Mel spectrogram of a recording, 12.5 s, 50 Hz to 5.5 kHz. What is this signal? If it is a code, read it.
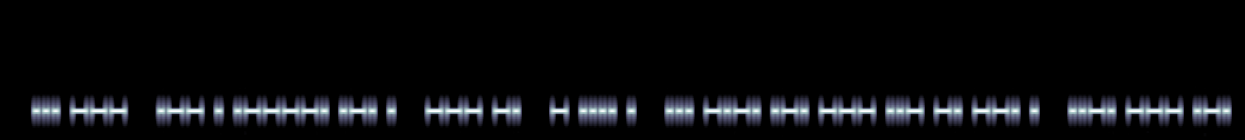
Morse code, heard as a keyed tone, about 25 wpm, 600 Hz. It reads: SO WE'RE ON THE SCROUNGE FOR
